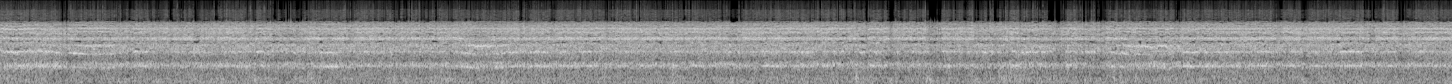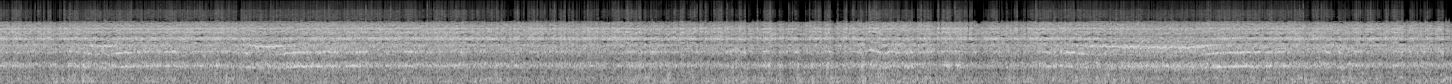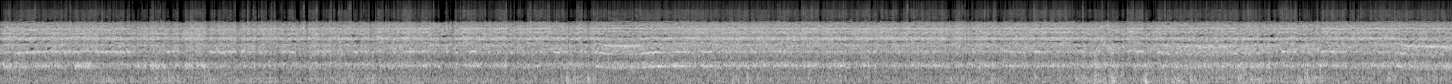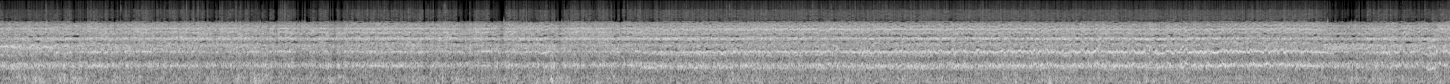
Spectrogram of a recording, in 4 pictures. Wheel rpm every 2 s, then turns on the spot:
220, 230, 230, 230, 230, 230, 230, 230, 230, 230, 230, 230, 230, 220, 230, 230, 230, 230, 230, 230, 220, 230, 230, 240, 230, 210, 210, 210, 230.
none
